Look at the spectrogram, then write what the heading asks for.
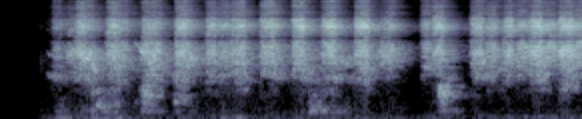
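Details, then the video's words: Budgie chirping in a rapid series of harsh, buzzy, scratchy pulses, about four per second, with a brief break midway before the scratchy chatter resumes. "budgie chirping sound"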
